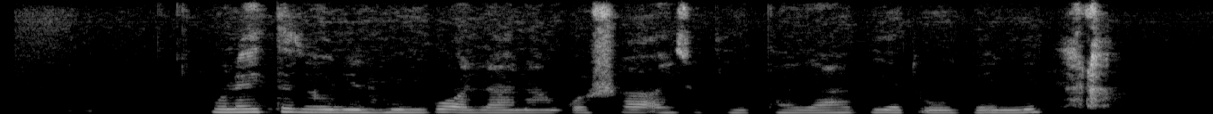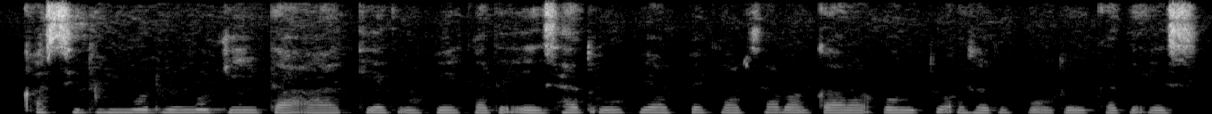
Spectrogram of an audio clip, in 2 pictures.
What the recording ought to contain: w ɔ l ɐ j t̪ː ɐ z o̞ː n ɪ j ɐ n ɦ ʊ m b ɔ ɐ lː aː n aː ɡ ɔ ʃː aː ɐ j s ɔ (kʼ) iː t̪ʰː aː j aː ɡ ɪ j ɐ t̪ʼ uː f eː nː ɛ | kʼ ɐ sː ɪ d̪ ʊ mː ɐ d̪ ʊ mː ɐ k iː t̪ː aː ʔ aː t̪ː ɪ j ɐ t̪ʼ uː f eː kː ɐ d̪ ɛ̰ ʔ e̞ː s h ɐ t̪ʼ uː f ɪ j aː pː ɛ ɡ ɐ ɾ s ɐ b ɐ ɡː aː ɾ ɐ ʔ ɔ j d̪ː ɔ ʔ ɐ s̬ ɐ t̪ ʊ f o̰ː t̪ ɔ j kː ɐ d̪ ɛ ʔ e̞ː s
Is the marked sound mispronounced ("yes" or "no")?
yes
